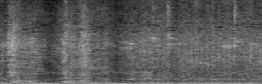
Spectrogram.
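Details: Motorcycle whose complaint is not starting in the morning, left overnight on a battery charger and started the next morning: steady low engine rumble with even pulses and no stumbling; starts and idles normally.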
